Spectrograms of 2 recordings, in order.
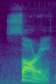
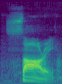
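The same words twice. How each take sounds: First: "sorry" with a British short rounded o; British-style sorry. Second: "sorry" with a wide-mouthed long ah; American-style sorry. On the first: Teacher shows the usual classroom version, British "sorry" with rounded o. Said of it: "学英式或者是中国一般的教学是". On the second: Teacher contrasts with British for students, American "sorry" with long ah. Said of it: "美式的啊会大嘴长音". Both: Shown as a demonstration.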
